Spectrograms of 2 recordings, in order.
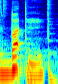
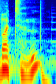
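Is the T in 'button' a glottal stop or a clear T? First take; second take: glottal stop; clear t. First: The T is a glottal stop. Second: The T is a clear, released T. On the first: "he says button. ... So there is a bit of a glottal sound there" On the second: "Not button"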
